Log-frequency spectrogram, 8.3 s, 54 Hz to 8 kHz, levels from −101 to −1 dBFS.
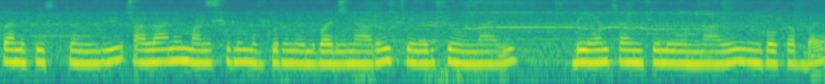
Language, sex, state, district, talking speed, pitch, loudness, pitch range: Telugu, female, Andhra Pradesh, Sri Satya Sai, 85 wpm, 200 Hz, -14 LUFS, 195-210 Hz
